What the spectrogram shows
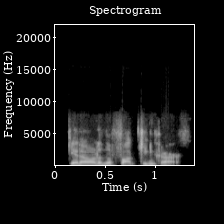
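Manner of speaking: mock-aggressive, violent-sounding, aggressive tone. Retelling what a police officer said to the speaker in the car, mock-aggressive order. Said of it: "Very violent, very aggressive".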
